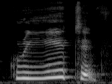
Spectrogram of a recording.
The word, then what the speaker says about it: creative: Next we have this word creative. What is this? CREATIVE. Creative. 3 parts में pronounce करेंगे. Creative.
